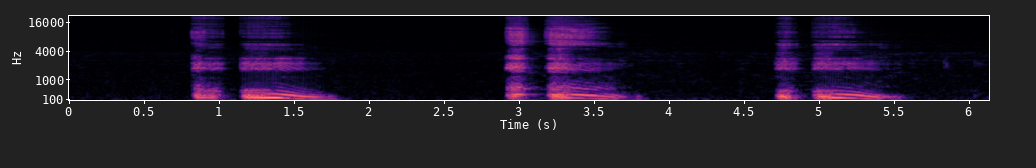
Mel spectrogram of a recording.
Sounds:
Throat clearing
